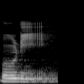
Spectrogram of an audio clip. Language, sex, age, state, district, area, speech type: Goan Konkani, male, 18-30, Goa, Quepem, rural, read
